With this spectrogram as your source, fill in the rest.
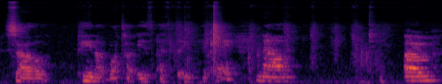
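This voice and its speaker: A woman's voice: fairly low pitch, fairly even intonation, slow pace, background noise. A woman from Uganda chatting casually in her kitchen while she preps food, often checking in with "okay?". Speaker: cooking vlogger. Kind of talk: casual cooking chat. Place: home kitchen. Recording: roomy, distant camera mic, faint ambience.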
